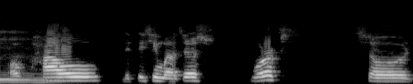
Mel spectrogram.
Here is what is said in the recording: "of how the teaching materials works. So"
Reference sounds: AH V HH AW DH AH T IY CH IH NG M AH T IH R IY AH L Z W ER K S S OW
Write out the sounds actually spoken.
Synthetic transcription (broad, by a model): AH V HH AW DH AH T IY CH IH NG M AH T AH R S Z W ER K S S OW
